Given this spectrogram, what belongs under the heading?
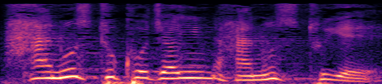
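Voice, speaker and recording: A man delivers a religious lecture in a fairly high voice, his pitch leaping about as he fires rhetorical questions at his listeners. His delivery swings between loud bursts and soft asides. The sound is dull and lo-fi, with a long reverb trailing off his words. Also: sing-song. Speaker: preacher. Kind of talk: Quranic exegesis lecture.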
